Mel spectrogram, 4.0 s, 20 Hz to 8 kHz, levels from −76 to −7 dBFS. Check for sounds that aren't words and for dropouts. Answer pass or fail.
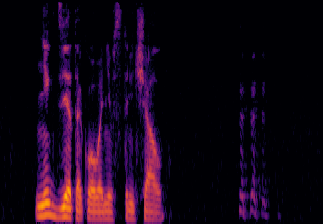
fail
